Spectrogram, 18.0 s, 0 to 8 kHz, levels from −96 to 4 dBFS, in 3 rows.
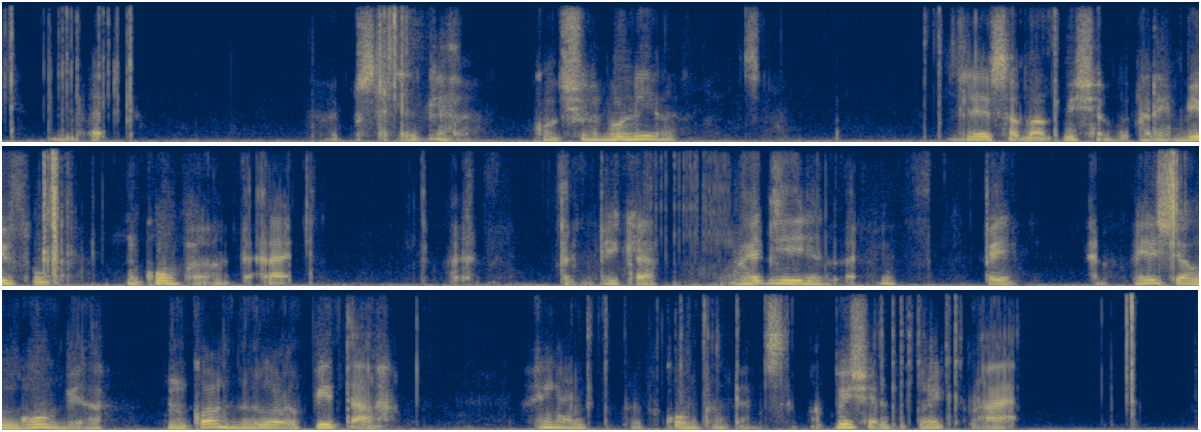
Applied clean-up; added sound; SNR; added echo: neural diffusion model UNIVERSE++.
